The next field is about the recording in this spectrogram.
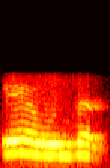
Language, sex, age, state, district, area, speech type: Nepali, female, 30-45, West Bengal, Darjeeling, rural, conversation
